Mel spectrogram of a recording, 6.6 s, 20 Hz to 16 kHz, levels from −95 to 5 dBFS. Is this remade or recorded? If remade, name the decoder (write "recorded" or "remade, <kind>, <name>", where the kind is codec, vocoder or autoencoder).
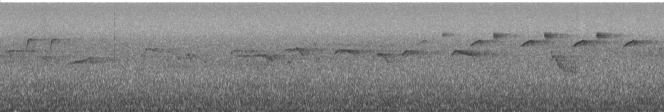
recorded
